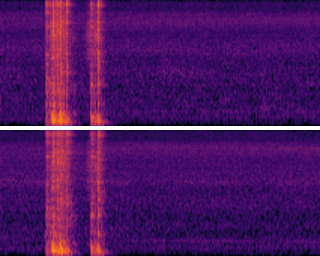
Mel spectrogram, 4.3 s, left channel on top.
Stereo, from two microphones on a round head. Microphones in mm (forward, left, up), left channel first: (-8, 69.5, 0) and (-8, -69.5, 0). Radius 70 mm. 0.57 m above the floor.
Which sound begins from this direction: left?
A drill, at 0.6 s.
